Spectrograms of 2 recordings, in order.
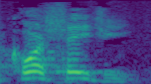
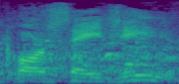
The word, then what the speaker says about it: corsage: I gave each one of them a corsage. No, not corsage. Corsage. That's corsage. Spelled A-G-E is pronounced like odd, as in corsage or garage.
